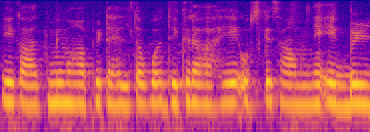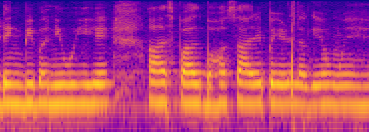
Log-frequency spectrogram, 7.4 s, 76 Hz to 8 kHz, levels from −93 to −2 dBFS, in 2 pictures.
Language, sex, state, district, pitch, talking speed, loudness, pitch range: Hindi, female, Bihar, Patna, 205 Hz, 205 wpm, -19 LUFS, 200-215 Hz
